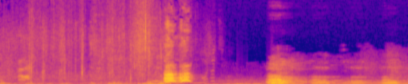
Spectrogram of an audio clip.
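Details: Beagle. A beagle barks twice, each bark a loud, rough burst. A quick series of shorter, ringing yelps follows, with a faint low rumble of background noise underneath.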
